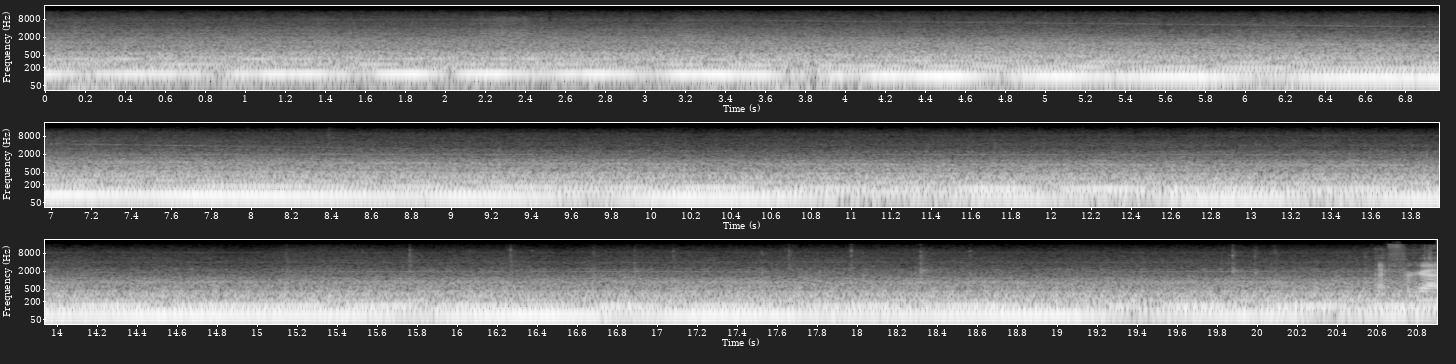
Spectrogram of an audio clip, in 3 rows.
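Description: Twin piston engines of a Duke B60 in Microsoft Flight Simulator held at 1,500 RPM, a steady deep droning rumble with a faint harmonic whine, continuous and loud throughout with no talk.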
